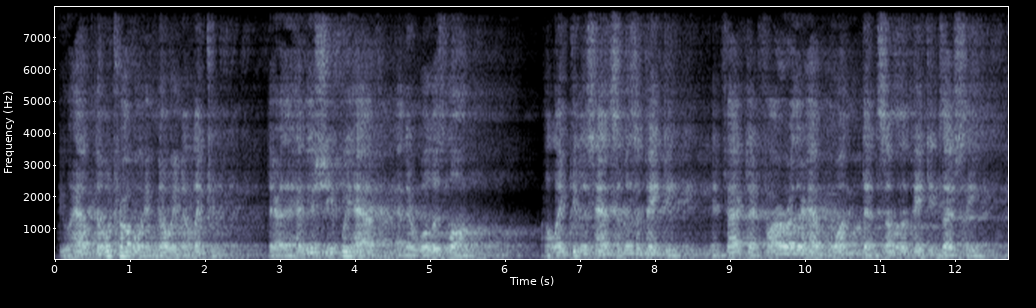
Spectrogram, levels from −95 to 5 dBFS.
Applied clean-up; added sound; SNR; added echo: none; none; none; reverberation time 2.5 s.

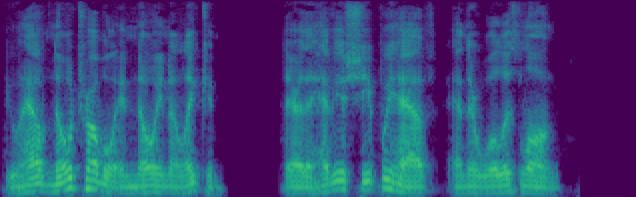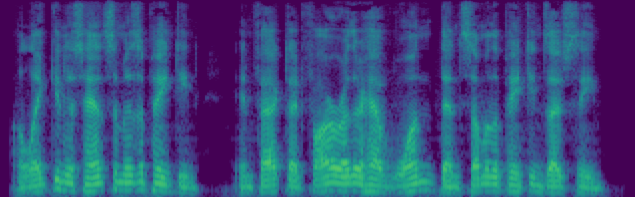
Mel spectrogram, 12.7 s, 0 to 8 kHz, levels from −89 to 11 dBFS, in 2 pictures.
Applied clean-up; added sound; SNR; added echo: none; none; none; none.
